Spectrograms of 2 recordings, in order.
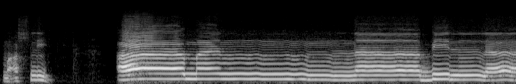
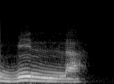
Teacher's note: lafzul jalalah dibaca dengan nipis kerana huruf sebelumnya berbaris bawah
